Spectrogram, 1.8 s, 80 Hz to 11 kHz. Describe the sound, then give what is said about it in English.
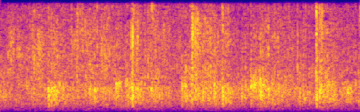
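An audience claps steadily in a dense, even wash of many hands, with no voices standing out, sustained for about two seconds, in response to an announcement about going out to pray over 22 school campuses on Wednesday night. “So now I got you, okay? Because you all clapped.”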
